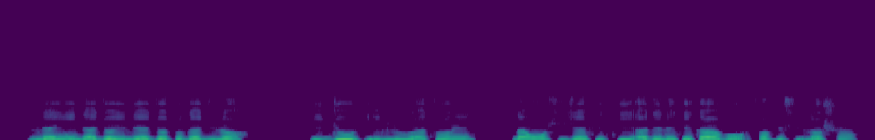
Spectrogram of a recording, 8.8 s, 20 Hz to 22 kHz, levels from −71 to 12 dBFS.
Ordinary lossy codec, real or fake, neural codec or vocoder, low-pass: none; real; none; 7.2 kHz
